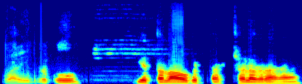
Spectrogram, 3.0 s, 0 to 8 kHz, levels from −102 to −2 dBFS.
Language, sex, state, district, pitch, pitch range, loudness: Hindi, male, Uttar Pradesh, Jyotiba Phule Nagar, 130 Hz, 125-135 Hz, -17 LUFS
